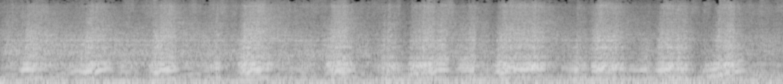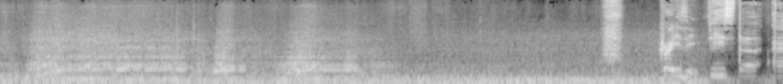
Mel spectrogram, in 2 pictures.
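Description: A car engine revs up and down repeatedly as it accelerates and shifts gears.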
